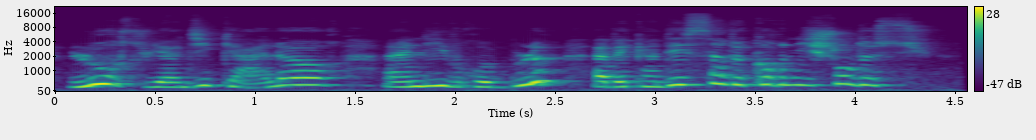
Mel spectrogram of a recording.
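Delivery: usual speaking voice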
